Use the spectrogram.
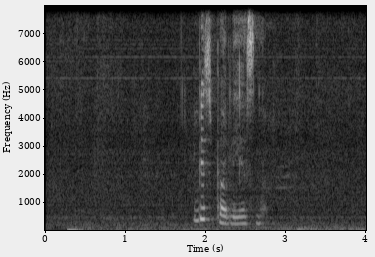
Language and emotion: Russian, sad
